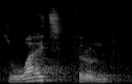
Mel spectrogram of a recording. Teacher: you cannot fully realize white before the word throne comes in and so what do you do you drop the t is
